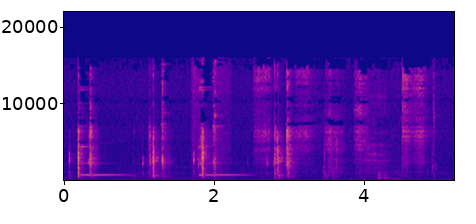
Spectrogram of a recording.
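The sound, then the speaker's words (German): A bell built from a note block and redstone repeater rings twice in quick succession, each ring a sustained tone with sharp clicks, followed by a few clattering taps and faint rustling. “Jetzt probieren wir mal beim Klingeln.”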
